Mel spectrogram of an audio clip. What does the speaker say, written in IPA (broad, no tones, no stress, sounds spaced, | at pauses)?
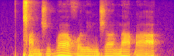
ǁ a n d͡ʒ i b ɐː ʁʷ ɨ l i n d͡ʒ ɐː n a ɓ aː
